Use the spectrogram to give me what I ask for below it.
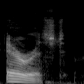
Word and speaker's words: aorist: It is spelled A-O-R-I-S-T, and it is pronounced aorist, pronounced aorist. The A is from the alpha, which means not. The O-R-I, the O-R-I,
